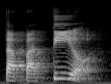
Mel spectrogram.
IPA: ta.pa.ˈti.o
